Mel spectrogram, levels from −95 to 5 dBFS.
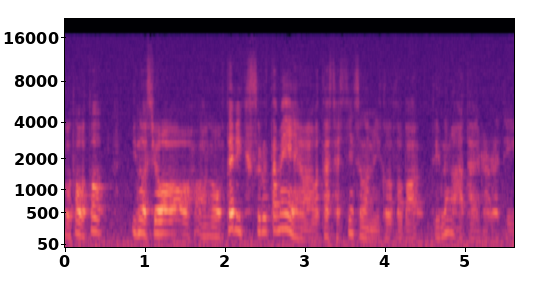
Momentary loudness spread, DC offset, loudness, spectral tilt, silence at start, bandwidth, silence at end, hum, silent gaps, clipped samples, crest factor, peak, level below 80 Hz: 12 LU; under 0.1%; -27 LUFS; -4 dB/octave; 0 s; 17 kHz; 0 s; none; none; under 0.1%; 22 dB; -4 dBFS; -48 dBFS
